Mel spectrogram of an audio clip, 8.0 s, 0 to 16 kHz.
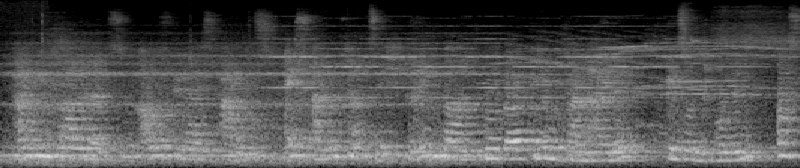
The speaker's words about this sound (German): Endlich wieder Leben auf dem Bahnsteig Messe Nord ZOB. Die S-Bahn-Züge fahren wieder im Takt. Die Ringbahnen S41 und S42 und auch die S46 nach Königs Wusterhausen.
